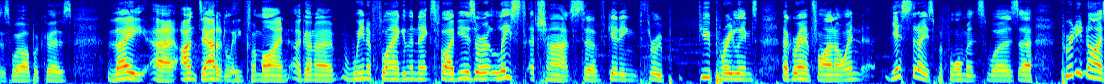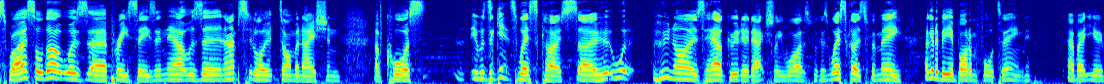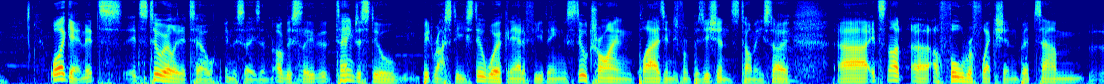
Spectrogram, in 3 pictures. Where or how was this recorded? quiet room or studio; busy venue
busy venue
